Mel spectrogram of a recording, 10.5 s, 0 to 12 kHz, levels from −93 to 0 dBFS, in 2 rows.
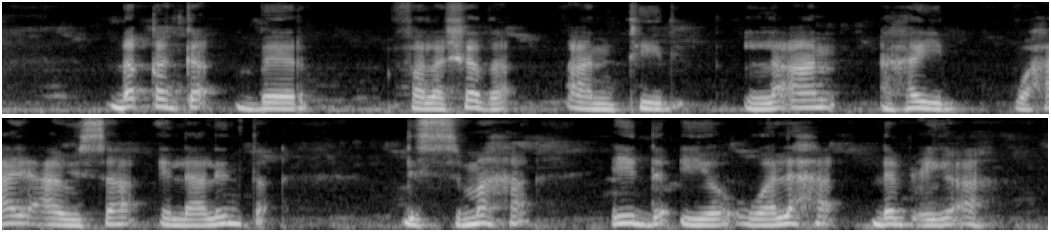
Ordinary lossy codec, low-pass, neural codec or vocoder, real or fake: none; none; vocoder, 24 kHz, 100 mel bands, Vocos; fake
